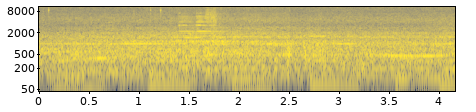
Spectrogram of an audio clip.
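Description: MAN concrete mixer truck driving along a street: heavy diesel engine and road noise, a steady dense rush with a thin steady whine running through it.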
